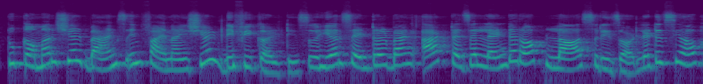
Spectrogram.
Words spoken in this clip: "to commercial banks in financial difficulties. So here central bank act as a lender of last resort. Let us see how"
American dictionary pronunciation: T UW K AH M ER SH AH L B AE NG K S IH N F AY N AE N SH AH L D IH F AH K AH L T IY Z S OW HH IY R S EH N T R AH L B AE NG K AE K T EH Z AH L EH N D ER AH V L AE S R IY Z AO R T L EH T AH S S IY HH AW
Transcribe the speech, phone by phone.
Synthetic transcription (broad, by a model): T UW K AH M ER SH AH L B AE NG K S IH N F AY N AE N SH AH L D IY F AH K AH L T IY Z S OW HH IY R S EH N T R AH L B AE NG K AE K T EH Z AH L EH N D ER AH F L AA S R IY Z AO R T L EH T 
